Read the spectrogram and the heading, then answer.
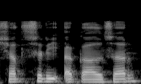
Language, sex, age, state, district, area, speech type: Punjabi, male, 30-45, Punjab, Hoshiarpur, urban, spontaneous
